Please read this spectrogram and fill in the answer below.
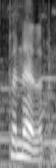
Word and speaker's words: Penelope: delightful penny pointer pleasure is that short for penelope officially yes but i never can be bothered with all four syllables of it penelope sounds a little ostentatious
